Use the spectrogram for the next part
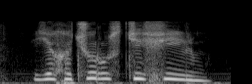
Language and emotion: Russian, angry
